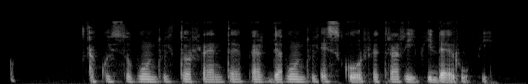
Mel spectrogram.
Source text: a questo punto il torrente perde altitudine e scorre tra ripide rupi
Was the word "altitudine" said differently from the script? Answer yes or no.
yes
